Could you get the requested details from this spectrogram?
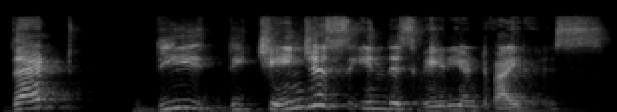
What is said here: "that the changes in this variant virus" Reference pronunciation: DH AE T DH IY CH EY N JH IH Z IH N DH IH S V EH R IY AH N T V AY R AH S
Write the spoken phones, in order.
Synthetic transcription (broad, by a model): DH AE T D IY CH EY N JH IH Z IH N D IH S V EH R IY AH N T V AY R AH S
